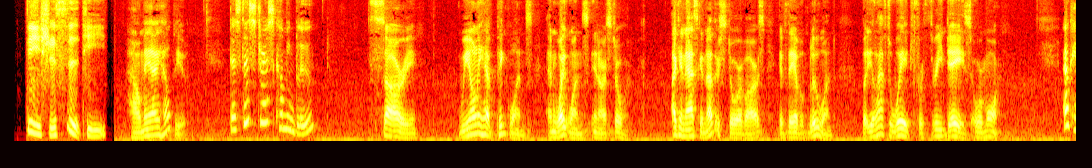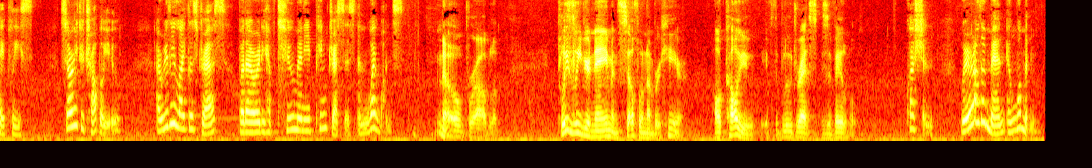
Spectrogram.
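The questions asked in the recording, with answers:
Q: Where are the men and women?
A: In a clothing store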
